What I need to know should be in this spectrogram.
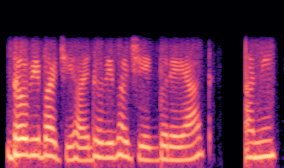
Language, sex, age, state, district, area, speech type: Goan Konkani, female, 30-45, Goa, Canacona, rural, conversation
